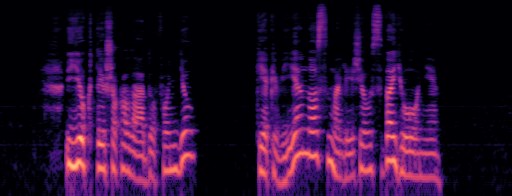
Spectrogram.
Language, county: Lithuanian, Marijampolė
